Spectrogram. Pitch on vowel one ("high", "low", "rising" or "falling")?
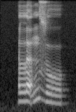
rising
